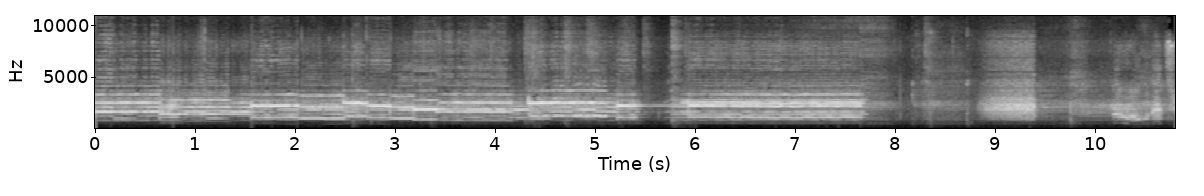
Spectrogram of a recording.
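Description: Music: a high-pitched melody of short, quickly changing notes, which stops about three-quarters of the way through. A brief hissy burst follows near the end.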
